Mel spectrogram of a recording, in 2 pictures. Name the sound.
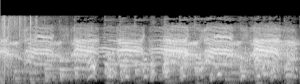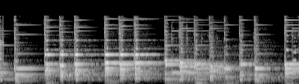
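crows cawing loudly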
